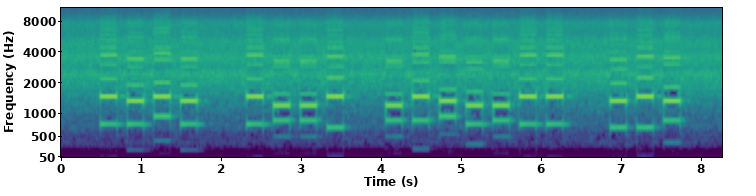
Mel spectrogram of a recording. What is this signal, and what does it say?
DTMF, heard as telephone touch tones, dialled by machine, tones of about 210 ms, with room echo. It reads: 65#5 6773 7904766 238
